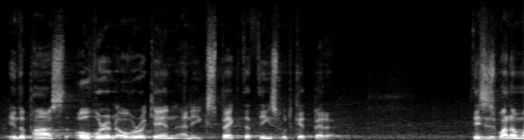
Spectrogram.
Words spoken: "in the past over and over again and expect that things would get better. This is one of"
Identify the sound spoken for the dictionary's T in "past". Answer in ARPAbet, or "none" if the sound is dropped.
T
